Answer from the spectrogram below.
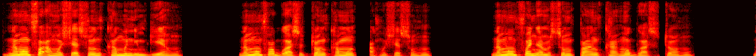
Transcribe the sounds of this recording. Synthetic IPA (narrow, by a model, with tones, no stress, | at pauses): nã˦mʊ̃˦m̩˦fa˦a˨ɦʊ̃˨ɕɛ˨sʊ̃˦ŋ̩˦kʰã˦mʊ̃˦nĩ˨mdi˦ɛ˦ɦʊ̃˦ | nã˦mʊ̃˦m̩˦fa˦bʊ˨a˨sʊ˨tʰɔ̃˦ŋ̩˦kʰã˦mʊ̃˦a˨hʊ̃˨ɕɛ˨sʊ̃˦ɦʊ̃˦ | nã˨˦mʊ̃˦m̩˦fa˦ɲã˨mɪ̃˨sʊ̃˦m̩˦pʰã˦ŋ̩˦kʰã˦mʊ̃˦bʊ˨a̰˨sʊ̥˨tʰɔ̃˦nɦʊ̃˦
